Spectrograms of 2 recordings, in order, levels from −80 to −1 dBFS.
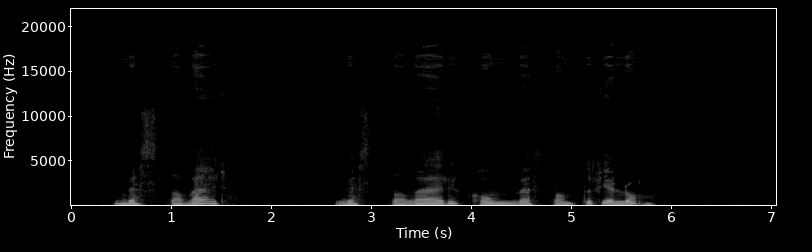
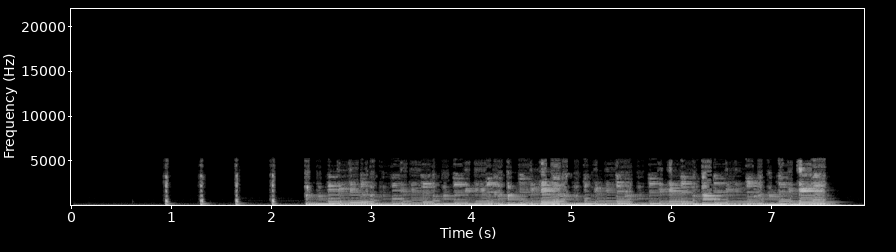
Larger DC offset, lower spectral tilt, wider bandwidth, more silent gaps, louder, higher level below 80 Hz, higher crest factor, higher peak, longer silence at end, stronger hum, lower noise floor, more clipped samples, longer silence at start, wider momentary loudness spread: neither; about the same, -7.5 dB/octave vs -8 dB/octave; first, 19 kHz vs 5.4 kHz; neither; second, -42 LUFS vs -26 LUFS; second, -78 dBFS vs -32 dBFS; about the same, 18 dB vs 16 dB; second, -24 dBFS vs -8 dBFS; first, 1.2 s vs 0.25 s; second, none vs 60 Hz at -45 dBFS; first, -71 dBFS vs -60 dBFS; neither; second, 0.45 s vs 0.95 s; about the same, 11 LU vs 11 LU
